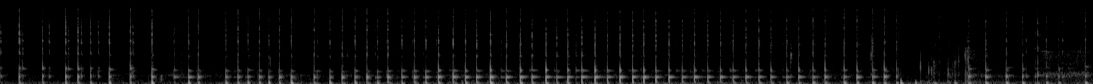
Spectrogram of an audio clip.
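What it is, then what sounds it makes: Empty glass jar with metal lid. A small, clear, empty, hollow glass jar with a copper-colored metal lid is held near the microphone and tapped with the fingertips. A rapid, steady run of short, dry, wood-block-like taps rings with a hollow tone around 344 Hz. Near the end the taps turn softer and more scattered.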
